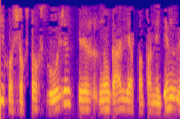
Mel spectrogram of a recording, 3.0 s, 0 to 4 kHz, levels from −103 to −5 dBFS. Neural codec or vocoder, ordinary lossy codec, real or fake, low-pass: none; MP3, 16 kbps; real; 3.6 kHz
